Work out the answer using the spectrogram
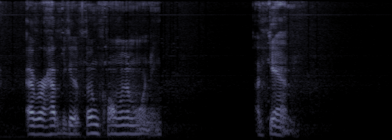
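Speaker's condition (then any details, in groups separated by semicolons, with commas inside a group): Cerebral palsy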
